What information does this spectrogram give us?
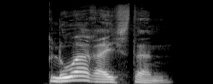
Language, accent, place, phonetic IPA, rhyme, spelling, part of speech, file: German, Germany, Berlin, [ˈɡloːɐ̯ˌʁaɪ̯çstn̩], -oːɐ̯ʁaɪ̯çstn̩, glorreichsten, adjective, De-glorreichsten.ogg
- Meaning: 1. superlative degree of glorreich 2. inflection of glorreich: strong genitive masculine/neuter singular superlative degree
